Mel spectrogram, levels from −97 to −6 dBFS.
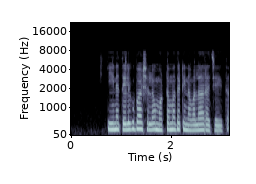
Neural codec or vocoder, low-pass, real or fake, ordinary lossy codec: none; none; real; none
